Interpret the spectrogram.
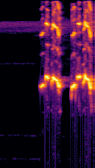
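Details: Sooty-headed bulbul in full, energetic song: two loud bubbly whistled phrases about half a second apart, each a quick run of rising and falling notes, over a quiet background.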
